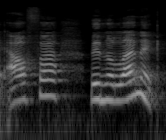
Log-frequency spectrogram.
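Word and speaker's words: alpha-linolenic: It is important for vegans to eat foods containing alpha linoleic. Oh, I'm sorry, I didn't say it right. Okay, alpha linolenic acid, a type of fat that can be converted into essential omega-3 fats, DHA and EPA in your body.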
